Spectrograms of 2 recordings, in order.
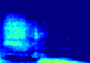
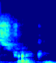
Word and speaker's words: Strachan: I don't think it's pronounced Strawn. The ruckman. He's 28, he's thin, looks like Sean Wren. Now the club has realised that he's a good ruckman, a good player. His name's not Strawn, it's Strachan. It's pronounced Strachan. It's a Scottish name, like Gordon Strachan.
